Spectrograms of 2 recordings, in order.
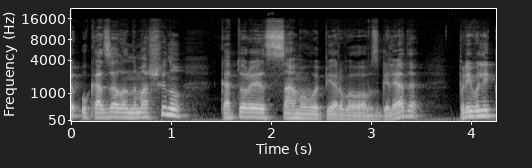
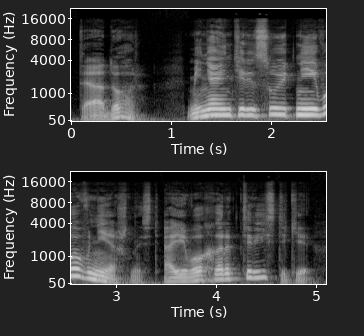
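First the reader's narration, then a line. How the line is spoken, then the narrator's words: Gentle reply. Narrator (Russian): мягко ответила Кира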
